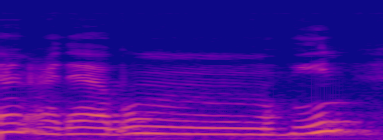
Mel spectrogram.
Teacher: التنوين مع الميم إدغام بغنة كاملة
